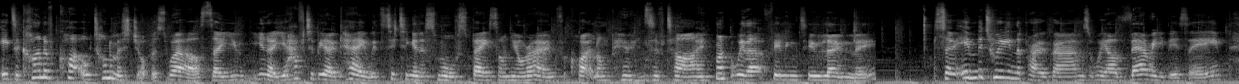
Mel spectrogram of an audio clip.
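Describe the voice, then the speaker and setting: A woman at a fairly quick pace, with music playing behind her. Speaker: continuity announcer and voiceover artist. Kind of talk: casual talk to camera, explaining her job. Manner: calm, conversational, friendly.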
